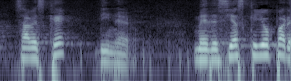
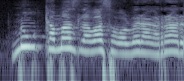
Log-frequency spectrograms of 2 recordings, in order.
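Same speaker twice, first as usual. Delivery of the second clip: louder, higher-pitched outburst forbidding it; stern scolding; 6 semitones higher, 6 dB louder than usual. Acted. Brother takes the pastor's guitar away, stern scolding. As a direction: act out an indignant brother laying down the law.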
